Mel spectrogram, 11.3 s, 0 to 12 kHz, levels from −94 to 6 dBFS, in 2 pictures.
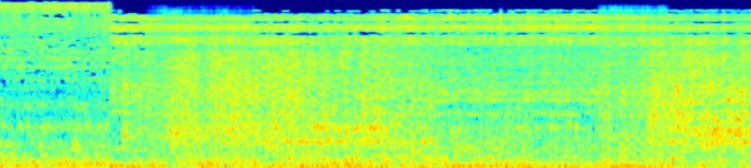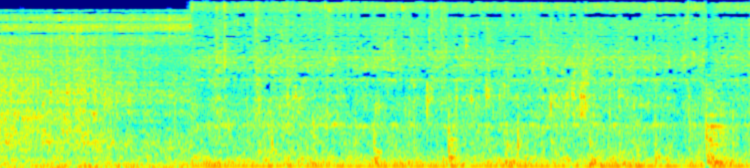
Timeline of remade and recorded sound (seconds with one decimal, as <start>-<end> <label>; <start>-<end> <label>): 0.0-1.1 recorded; 1.1-1.9 remade; 1.9-4.5 recorded; 4.5-5.0 remade; 5.0-11.3 recorded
